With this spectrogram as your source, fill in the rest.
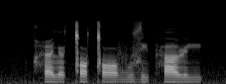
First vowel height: high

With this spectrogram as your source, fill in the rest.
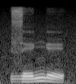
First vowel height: mid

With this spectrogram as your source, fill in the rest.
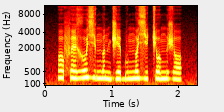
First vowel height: mid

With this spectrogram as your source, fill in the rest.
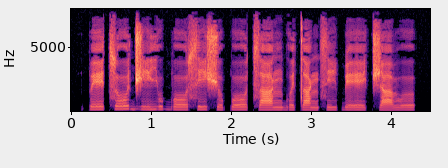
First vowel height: mid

